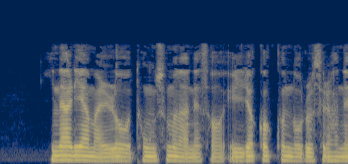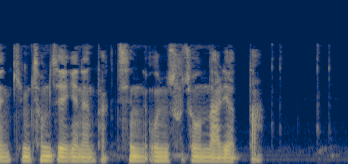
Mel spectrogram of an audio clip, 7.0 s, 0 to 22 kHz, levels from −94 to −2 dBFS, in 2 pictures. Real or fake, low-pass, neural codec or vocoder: real; 7.2 kHz; none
